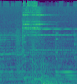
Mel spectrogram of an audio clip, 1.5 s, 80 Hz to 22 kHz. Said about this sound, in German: Gabi hatte schon 3-mal geklingelt. Vergeblich. Nichts.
